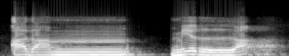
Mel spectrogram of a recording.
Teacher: اب یہاں پر دو زال کے اوپر جو دو زبر ہیں، دو زبر کے بعد یا ہے، اس یا کو چھوڑ دیں گے، زال کو ڈائریکٹ میم کے ساتھ کنیکٹ کریں گے، آدم مرہ۔ یہاں پر ادغام یرملون ہو رہا ہے اور بغیر غنہ کے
